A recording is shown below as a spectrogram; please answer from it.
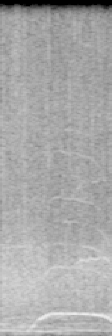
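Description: Warm applause from a Hollywood audience as Lauren Bacall receives an honorary Oscar, steady clapping throughout while a voice speaks over it.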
